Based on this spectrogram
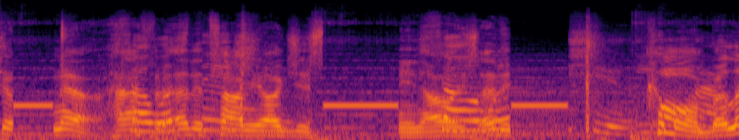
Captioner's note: beep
